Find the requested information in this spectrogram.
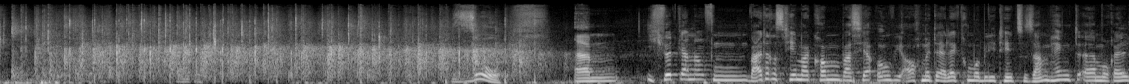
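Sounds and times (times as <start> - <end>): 
audience applause: 0.0 - 5.8
speech: 4.8 - 5.2, 5.8 - 11.2.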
